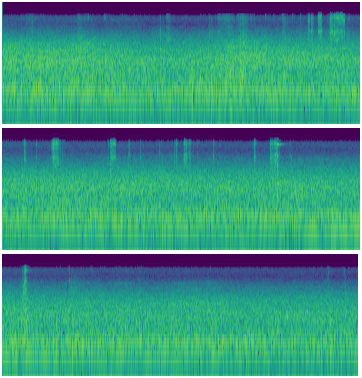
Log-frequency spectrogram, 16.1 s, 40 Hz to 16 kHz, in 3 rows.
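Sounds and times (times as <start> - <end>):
ratchet clicking: 4.6 - 6.3, 6.9 - 9.7
hand tools clicking on metal: 9.1 - 9.7.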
